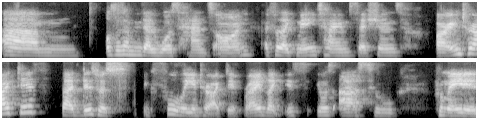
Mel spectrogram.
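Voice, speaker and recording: A woman with a Spanish accent and fairly low pitch, at a moderate pace, with ordinary pitch variation and big swings in loudness. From Spain. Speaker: international graduate student. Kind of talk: webinar panel discussion.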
